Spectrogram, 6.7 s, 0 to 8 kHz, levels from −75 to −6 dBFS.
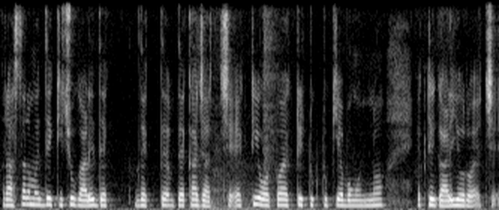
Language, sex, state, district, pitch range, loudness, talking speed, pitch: Bengali, female, Assam, Hailakandi, 200-225 Hz, -16 LUFS, 155 wpm, 210 Hz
